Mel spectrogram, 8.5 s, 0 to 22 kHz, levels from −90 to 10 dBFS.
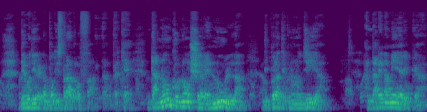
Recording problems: off-mic speech; far
room echo; slight; dies away in 0.4 s
voice in the background; faint; throughout; 25 dB below the speech

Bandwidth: 15 kHz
